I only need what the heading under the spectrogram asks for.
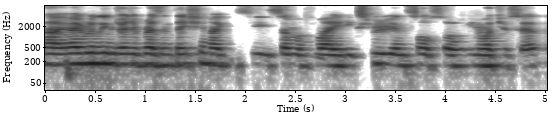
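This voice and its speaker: A man's voice: a little high, monotone, a little fast, rough recording. A man moderating an online event, polite and somewhat hesitant. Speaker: webinar moderator.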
